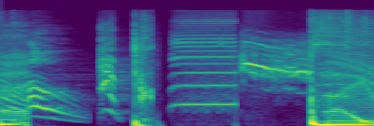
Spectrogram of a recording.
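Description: A breakbeat track in a short breakdown. The drums and bass cut out just after the start, leaving downward-sliding synth sweeps. Then come a couple of short chopped stabs, a held synth tone and a high gliding tone near the end.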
